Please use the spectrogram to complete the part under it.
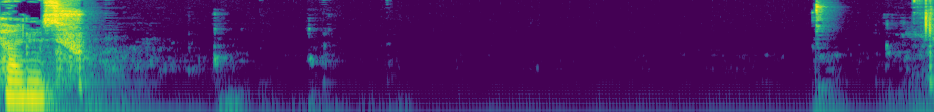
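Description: A handful of sparse, soft computer mouse clicks with long quiet gaps between them, and a voice speaking briefly at the very start.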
